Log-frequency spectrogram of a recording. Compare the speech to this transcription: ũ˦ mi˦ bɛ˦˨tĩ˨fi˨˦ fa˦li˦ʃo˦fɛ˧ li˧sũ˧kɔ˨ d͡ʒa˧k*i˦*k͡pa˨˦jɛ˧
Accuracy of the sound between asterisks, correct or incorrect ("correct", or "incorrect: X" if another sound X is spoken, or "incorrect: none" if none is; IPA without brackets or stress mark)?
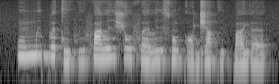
incorrect: i˨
